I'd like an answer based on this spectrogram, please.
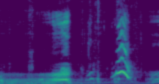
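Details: Central Asian Shepherd puppies at their first meal in a barn: a soft whine, then a sharp, high arched squeal, then a quieter whimper trailing off.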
